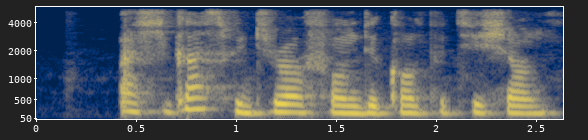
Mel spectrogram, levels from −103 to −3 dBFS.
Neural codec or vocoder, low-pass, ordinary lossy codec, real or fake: none; 5.4 kHz; none; real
